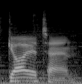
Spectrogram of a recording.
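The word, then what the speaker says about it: Gaetan: say say his name I've been saying it wrong this whole time it's Gaia tan and that's the guy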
